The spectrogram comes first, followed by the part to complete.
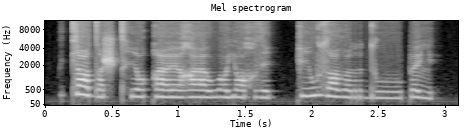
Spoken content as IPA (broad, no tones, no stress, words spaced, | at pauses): tʲu dˤaʃtʰiwqɛːʁaː wɔjɔχzi kːiw zɯðˤur duːpɛlʲ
